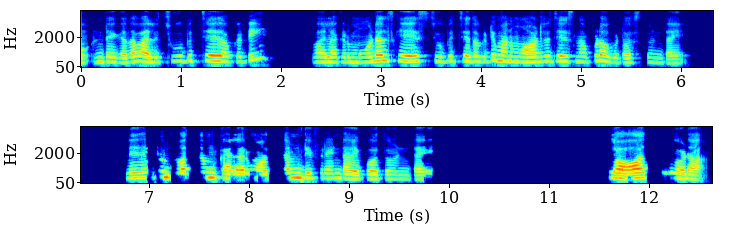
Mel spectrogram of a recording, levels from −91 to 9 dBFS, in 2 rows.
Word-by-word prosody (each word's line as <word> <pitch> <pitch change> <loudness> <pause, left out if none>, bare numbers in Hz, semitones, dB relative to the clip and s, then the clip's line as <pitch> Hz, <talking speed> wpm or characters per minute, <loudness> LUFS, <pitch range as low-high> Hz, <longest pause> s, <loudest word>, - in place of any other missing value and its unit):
ఉంటాయి 220 0 -6
గదా! 205 +3 -1
వాళ్ళు 210 -2 +1
చూపిచ్చేయి 255 +1 +2
ఒకటి, 235 +4 -10 0.6
వాళ్ళక్కడ 215 -1 -5
మోడల్స్‌కి 270 +4 +1
ఏసి 250 0 -1
చూపిచ్చేది 240 +1 -6
ఒకటి, 235 +6 -10
మనం 240 -2 -3
ఆర్డర్ 225 +3 -2
చేసినప్పుడు 240 +2 -3
ఒకటొస్తుంటాయి. 195 -3 -10 0.8
లేదంటే 230 +2 -3 0.2
మొత్తం 230 +2 -2
కలర్ 200 +1 +2
మొత్తం 205 +4 -3
డిఫరెంట్ 215 -1 -6
అయిపోతూ 180 0 -2
ఉంటాయి. 170 -1 -10 1.8
క్లాత్ 220 0 +9 0.2
గూడా 195 -5 +1
220 Hz, 110 wpm, -24 LUFS, 200-240 Hz, 1.8 s, క్లాత్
